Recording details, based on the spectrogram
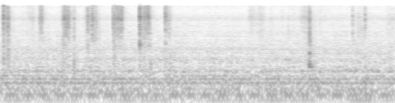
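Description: Tarot cards are shuffled and drawn from the deck, bursts of quick papery riffling and flicks over a low steady room hum, with no talk.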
